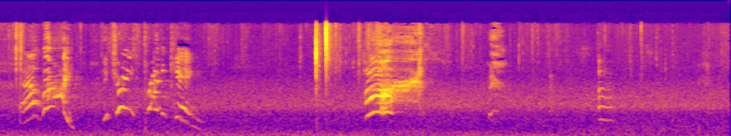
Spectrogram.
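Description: Short pitched vocal calls, each rising then falling over about half a second: several in the first three seconds, the loudest near six seconds and a faint one near nine seconds. Two sharp clicks come just before the loud call.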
